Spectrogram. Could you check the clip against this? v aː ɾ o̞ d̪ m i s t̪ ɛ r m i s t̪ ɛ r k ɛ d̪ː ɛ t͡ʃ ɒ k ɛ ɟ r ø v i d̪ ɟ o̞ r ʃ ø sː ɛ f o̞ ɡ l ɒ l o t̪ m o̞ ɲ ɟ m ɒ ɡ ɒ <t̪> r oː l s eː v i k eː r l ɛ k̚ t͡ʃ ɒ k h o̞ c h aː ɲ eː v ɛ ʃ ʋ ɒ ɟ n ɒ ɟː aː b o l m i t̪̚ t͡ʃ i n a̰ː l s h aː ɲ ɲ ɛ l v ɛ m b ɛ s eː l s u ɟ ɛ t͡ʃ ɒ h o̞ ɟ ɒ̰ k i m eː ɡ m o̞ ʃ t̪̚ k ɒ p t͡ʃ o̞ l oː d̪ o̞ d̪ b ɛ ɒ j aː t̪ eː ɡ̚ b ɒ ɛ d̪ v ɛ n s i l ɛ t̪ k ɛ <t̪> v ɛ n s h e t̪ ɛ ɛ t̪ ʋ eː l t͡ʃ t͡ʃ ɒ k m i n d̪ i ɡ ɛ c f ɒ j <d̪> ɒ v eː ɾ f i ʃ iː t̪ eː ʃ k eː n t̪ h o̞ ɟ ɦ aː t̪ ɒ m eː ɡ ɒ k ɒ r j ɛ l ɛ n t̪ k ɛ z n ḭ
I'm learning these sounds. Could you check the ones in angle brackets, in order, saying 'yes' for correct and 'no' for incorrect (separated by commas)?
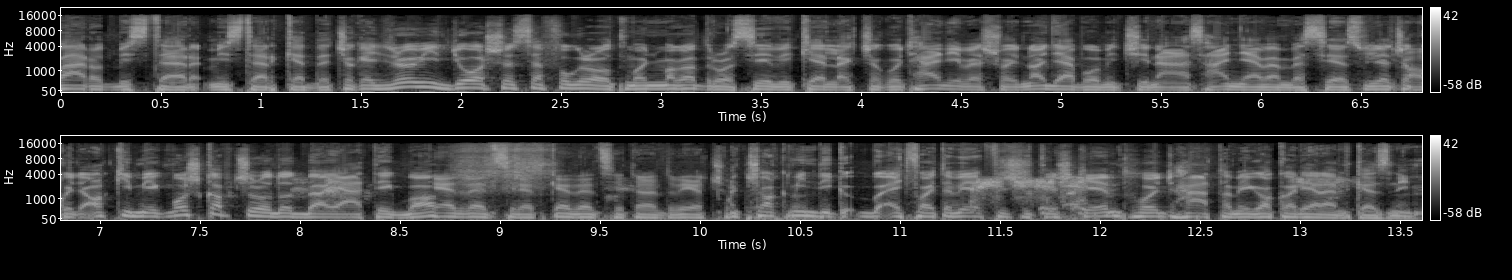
no, no, no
